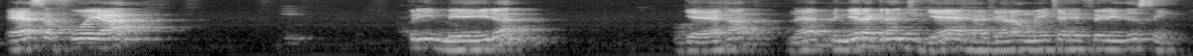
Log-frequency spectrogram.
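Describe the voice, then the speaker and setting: A male teacher leads a classroom lesson in a very echoey room. He talks slowly and patiently, saying words over and over so the students can copy them. His voice sits a little high for a man. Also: a bit bright. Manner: slow, repeats words to model pronunciation. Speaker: English teacher.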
